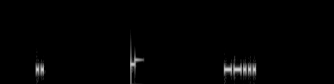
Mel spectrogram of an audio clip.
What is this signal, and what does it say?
Morse code, heard as a keyed tone, about 48 wpm, 700 Hz. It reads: I 7
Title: Single Character (Letter:Number:Punctuation:Prosign) 50wpm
